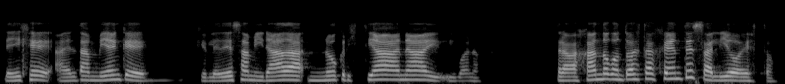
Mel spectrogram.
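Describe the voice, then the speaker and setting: Speaking at normal speed with a medium pitch and a sharp tone, an Argentine woman guests on a casual interview as a translator. She is young adult to middle-aged, has young children, and talks in a rambling, chatty way packed with fillers and digressions. The recording is dry and muffled.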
